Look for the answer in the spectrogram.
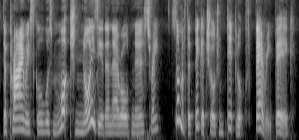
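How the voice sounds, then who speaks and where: Very lively woman reading to children. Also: medium pitch, moderate pace. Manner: animated, simple questioning aimed at small children. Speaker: children's story reader. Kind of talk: expressive read-aloud of a picture book for young children.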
